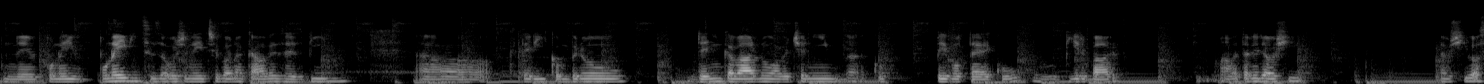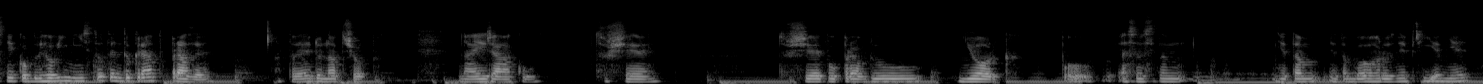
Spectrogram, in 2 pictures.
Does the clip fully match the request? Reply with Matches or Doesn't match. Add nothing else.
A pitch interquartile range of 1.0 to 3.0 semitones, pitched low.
Matches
